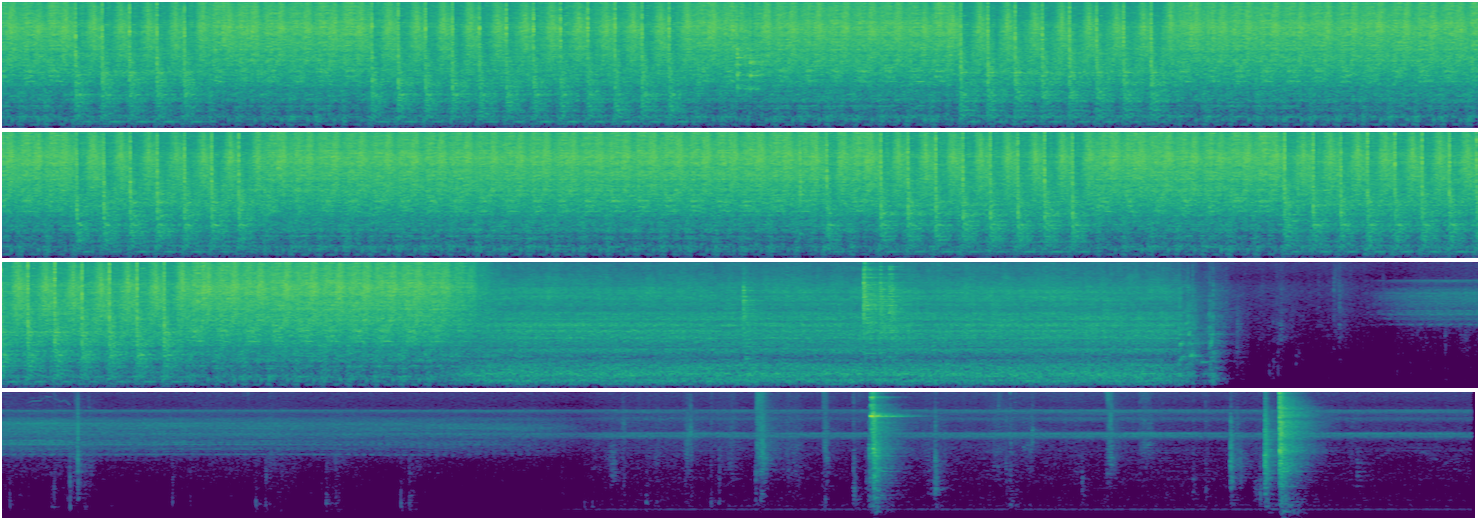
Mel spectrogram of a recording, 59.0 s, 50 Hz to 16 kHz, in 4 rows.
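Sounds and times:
power hammer striking hot steel: 0:00.0 - 0:13.0, 0:14.6 - 0:18.8, 0:21.4 - 0:34.2, 0:38.1 - 0:38.6
machine noise: 0:00.0 - 0:41.8.

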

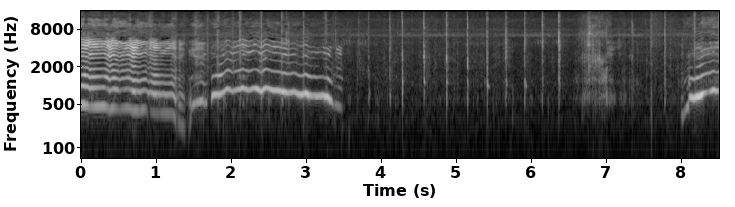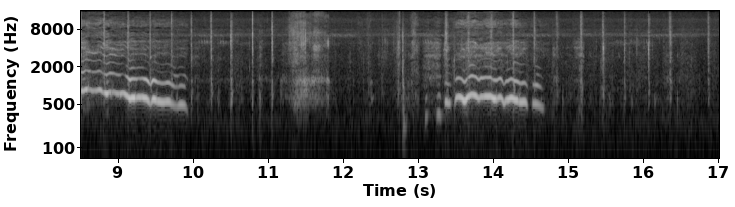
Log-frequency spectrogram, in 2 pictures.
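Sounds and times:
person humming mmm: 0:00.0 - 0:03.6, 0:08.0 - 0:10.1, 0:13.0 - 0:15.6
breathy puffs: 0:00.7 - 0:02.0
person chewing food: 0:00.9 - 0:17.0.

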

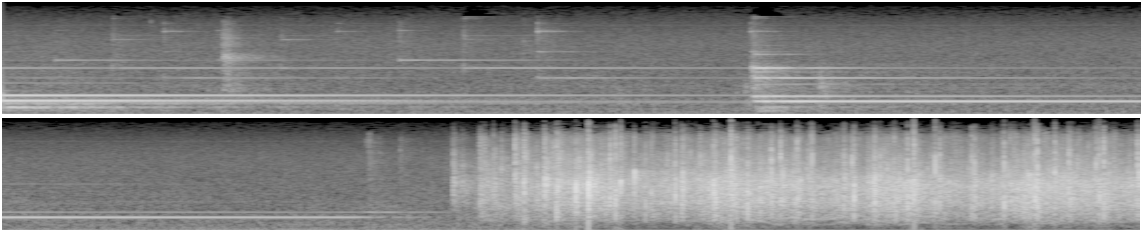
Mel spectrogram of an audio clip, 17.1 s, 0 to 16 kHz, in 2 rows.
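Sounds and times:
bell-like mallet pings: 0:00.0 - 0:11.5.

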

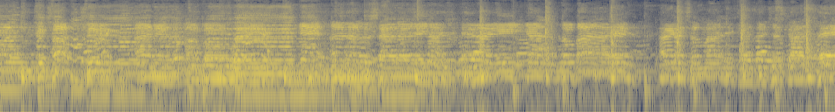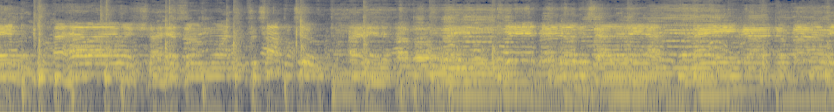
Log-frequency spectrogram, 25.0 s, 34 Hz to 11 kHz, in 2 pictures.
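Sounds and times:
piano accordion playing: 0:00.0 - 0:06.9, 0:18.9 - 0:25.0
percussive beat: 0:00.0 - 0:17.3.

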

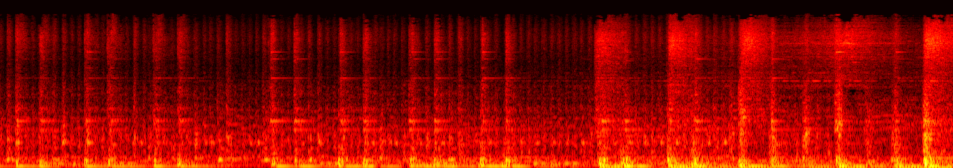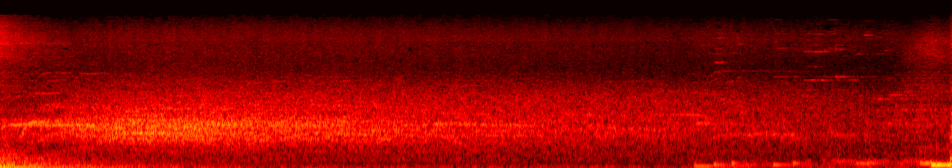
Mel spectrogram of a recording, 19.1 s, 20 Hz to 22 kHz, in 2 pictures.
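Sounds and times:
drums and mallet percussion: 0:00.0 - 0:10.8, 0:16.5 - 0:19.0
crowd applause: 0:06.7 - 0:19.0.

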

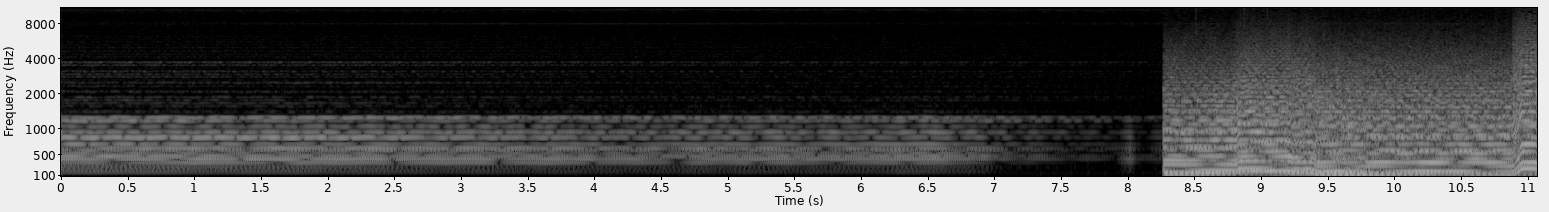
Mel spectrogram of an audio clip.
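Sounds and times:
synthesizer pad chord: 0:08.3 - 0:11.0.

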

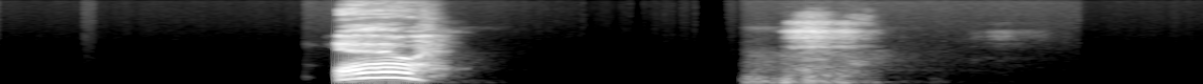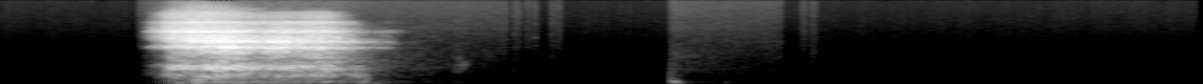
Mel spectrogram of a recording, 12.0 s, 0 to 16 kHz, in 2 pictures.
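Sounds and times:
man exhaling: 0:03.8 - 0:04.4, 0:06.8 - 0:08.0.

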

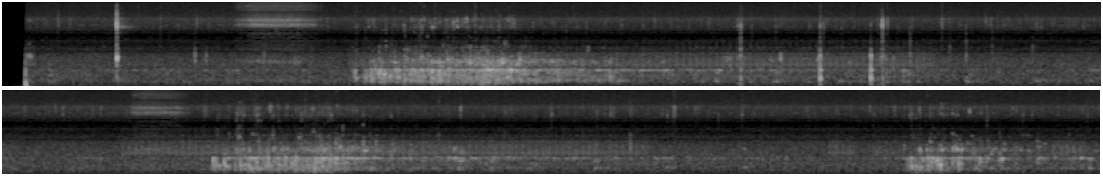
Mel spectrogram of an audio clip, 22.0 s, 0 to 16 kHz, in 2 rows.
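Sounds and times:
scuba regulator inhale: 0:02.3 - 0:03.2, 0:12.3 - 0:12.9
bubbling exhaust underwater: 0:03.5 - 0:09.2, 0:12.4 - 0:17.5, 0:19.8 - 0:21.9.

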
